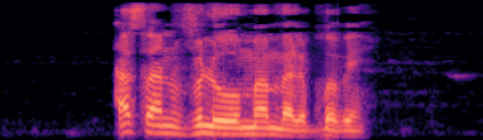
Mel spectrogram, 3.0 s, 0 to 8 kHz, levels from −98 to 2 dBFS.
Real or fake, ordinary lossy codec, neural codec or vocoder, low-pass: real; AAC, 32 kbps; none; 7.2 kHz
